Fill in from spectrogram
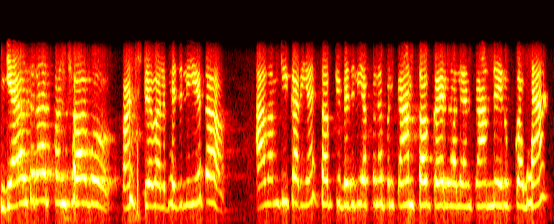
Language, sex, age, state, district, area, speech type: Maithili, female, 18-30, Bihar, Samastipur, urban, conversation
